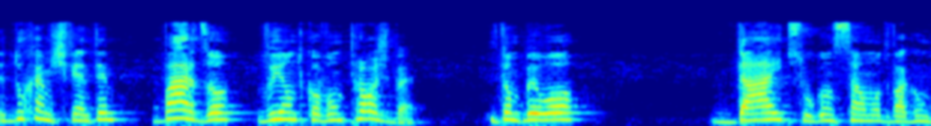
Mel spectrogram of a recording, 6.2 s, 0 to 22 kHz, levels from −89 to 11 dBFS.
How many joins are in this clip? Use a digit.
3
